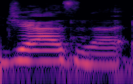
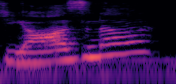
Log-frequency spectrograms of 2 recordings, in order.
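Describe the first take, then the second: First: Jasna with an English J; expected pronunciation. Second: Yasna starting with a Y, open "ah"; in-world pronunciation. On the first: Reader says the name as spelled, Jasna with hard English J. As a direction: start Jasna like "jazz". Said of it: "As you would expect". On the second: Reader gives the book's own version, Yasna with Y sound. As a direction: say Yasna as YAHZ-nuh. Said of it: "it is pronounced Yasna". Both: Shown as a demonstration.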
